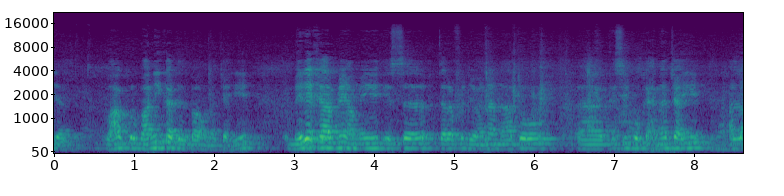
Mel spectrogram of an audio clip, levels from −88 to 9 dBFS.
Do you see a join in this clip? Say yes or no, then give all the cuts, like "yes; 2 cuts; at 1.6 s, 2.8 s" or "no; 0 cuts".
no; 0 cuts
